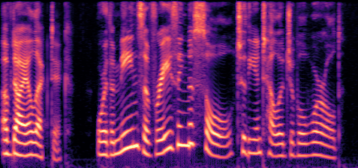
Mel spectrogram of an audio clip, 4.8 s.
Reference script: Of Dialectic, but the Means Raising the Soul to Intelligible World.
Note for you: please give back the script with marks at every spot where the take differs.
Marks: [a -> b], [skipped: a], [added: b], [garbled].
Of Dialectic, [but -> or] the Means [added: of] Raising the Soul to [added: the] Intelligible World.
